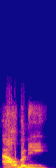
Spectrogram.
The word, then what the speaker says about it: Albany: It's not all, but it's Albany, but but but you're right. It's You pronounce it all.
